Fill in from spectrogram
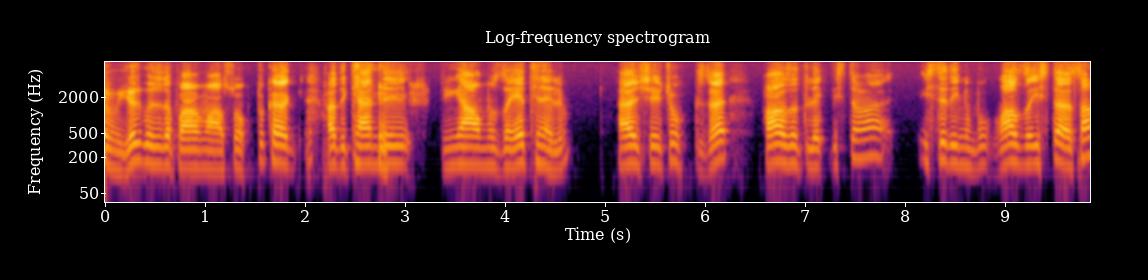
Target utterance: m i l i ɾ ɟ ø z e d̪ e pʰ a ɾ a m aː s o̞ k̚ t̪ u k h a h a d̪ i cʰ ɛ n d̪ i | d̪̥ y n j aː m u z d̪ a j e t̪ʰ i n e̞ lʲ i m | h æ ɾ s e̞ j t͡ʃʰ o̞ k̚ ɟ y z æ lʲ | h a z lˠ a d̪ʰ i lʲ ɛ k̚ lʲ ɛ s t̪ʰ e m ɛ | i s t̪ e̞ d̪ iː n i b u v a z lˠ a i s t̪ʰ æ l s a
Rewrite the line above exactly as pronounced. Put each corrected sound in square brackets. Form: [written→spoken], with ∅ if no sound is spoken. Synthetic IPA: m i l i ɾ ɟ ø z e d̪ [e→ɛ] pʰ a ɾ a m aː s o̞ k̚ t̪ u k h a h a d̪ i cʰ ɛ n d̪ i | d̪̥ y n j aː m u z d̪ a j e t̪ʰ i n e̞ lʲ i m | h æ ɾ [s→ʃ] e̞ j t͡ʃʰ o̞ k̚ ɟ y z æ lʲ | [h→f] a z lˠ a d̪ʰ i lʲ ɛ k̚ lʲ [ɛ→i] s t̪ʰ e m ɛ | i s t̪ e̞ d̪ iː n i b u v a z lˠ a i s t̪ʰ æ [l→ɾ] s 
